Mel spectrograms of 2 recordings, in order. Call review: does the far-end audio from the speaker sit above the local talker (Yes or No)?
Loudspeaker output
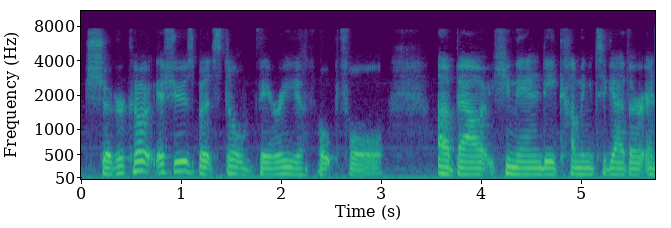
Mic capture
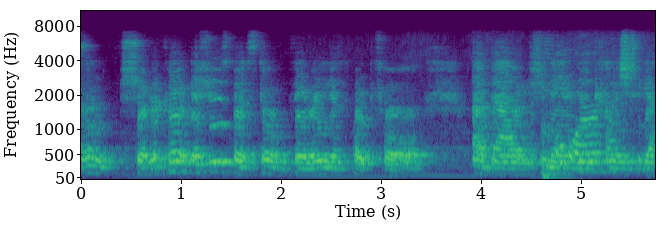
No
